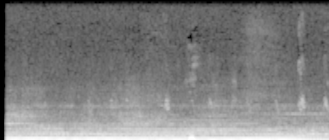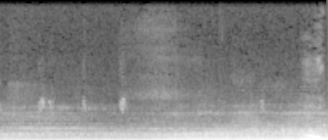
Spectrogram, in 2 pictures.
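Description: Paramotor (powered paraglider) engine and propeller droning overhead, a steady buzzing hum whose pitch drops a little about halfway through as it fades slightly, then slowly grows louder again.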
